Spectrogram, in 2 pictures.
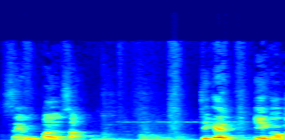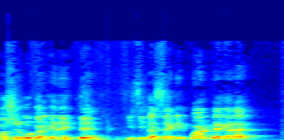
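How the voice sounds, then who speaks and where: A man teaching a school math lesson, explaining step by step and quizzing his students with quick questions. He reads terms. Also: sits high, echoey room, distant mic, faint music behind.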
